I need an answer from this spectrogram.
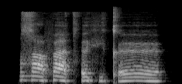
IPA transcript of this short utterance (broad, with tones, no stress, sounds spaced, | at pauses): zˤ əː˥˨ f a˥˨ t͡sʼ ə˥˨ fʲ ə˩˧˩ kʼ œː˩˧˩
